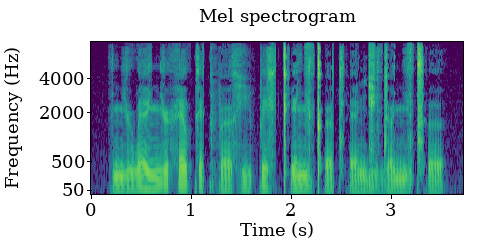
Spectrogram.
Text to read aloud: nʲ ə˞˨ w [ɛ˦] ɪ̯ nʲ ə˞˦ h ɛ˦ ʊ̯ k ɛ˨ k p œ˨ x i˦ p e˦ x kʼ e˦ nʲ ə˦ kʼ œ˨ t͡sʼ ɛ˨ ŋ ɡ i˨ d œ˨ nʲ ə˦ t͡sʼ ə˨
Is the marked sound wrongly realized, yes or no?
no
